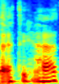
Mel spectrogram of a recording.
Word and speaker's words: Etihad: The Etihad.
